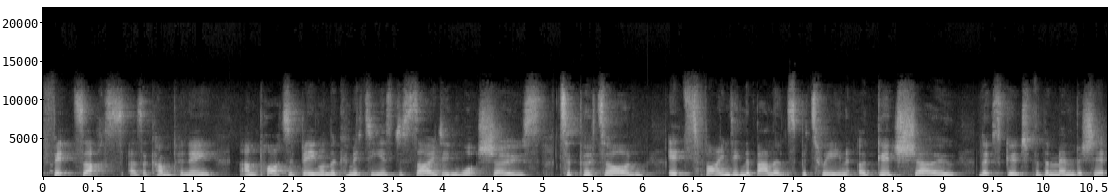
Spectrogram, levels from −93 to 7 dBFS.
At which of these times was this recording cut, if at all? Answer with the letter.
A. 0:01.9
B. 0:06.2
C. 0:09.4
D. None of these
A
